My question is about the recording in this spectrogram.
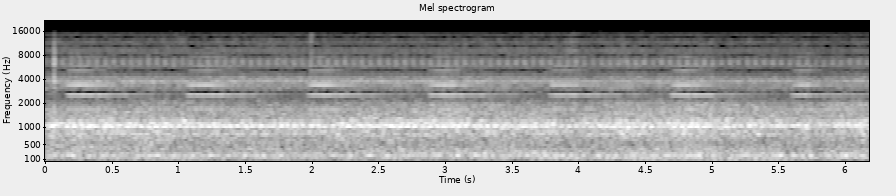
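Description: Car engine idling steadily, heard from inside the cabin, with coolant at about 213°F, just short of the temperature at which the electric cooling fan switches on, so the fan is not yet running.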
